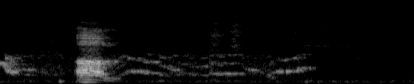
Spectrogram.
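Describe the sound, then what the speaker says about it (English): A dog shut out of a closed room whines in faint, drawn-out wavering tones, muffled as if from behind a door, with a person speaking over the start. "don't know if y'all can hear the dog whining because we won't let him in the room"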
